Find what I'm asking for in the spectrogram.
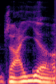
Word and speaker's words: Jair: Miss ist Jair überhaupt richtig? – Äh, ja, Jair was glaube ich, ausgesprochen. Jair. Jair. Ja.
